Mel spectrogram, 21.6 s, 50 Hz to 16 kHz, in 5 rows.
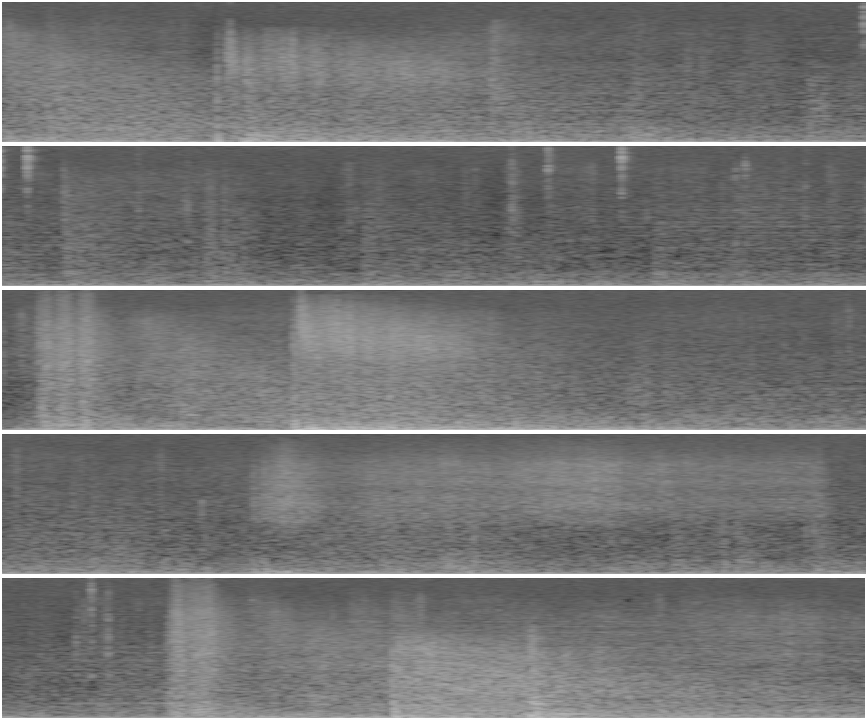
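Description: Heavy 11-inch naval guns on a cruiser fire in a Ultimate Admiral Dreadnoughts battle, a few deep booming blasts spaced several seconds apart over a steady low rumble of game ambience.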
